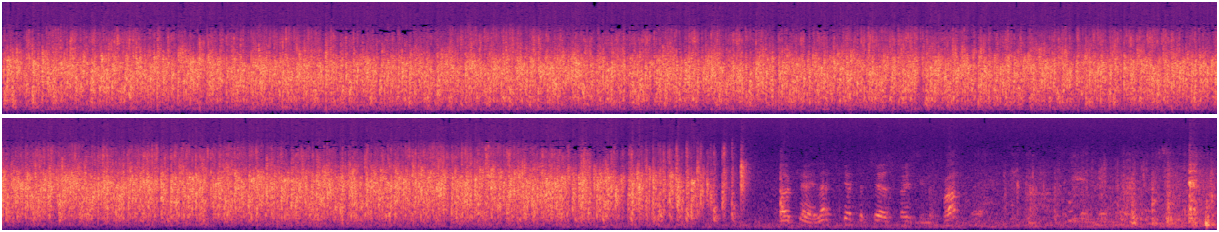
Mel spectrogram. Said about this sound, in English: At this point, let us just stand up and I would like you to clap for a few minutes, the hardest clapping that you can, okay? Let us just clap because you've done well.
